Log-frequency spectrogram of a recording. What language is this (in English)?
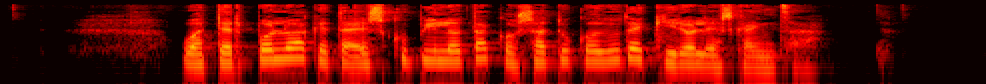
Basque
